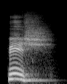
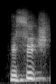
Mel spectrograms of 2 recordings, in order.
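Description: First: The word ends in a single sh sound. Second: The ending is sounded as separate sounds. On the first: The speaker calls it right. "Ş sesi olur" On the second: The speaker calls it wrong. "Fisiç değil de"

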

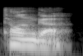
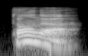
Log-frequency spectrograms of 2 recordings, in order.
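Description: First: It is said the way mainland Americans say it. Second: It is said the way islanders say it. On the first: The speaker calls it wrong. "not Tonga" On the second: The speaker calls it right. "So it's Tonga"

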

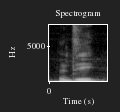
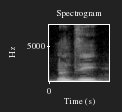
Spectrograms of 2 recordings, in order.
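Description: No difference in how they are said.

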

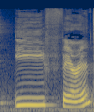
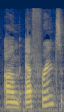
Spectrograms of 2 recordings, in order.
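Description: First: The first vowel is deliberately pronounced differently. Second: The first vowel is pronounced the usual way. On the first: "I like to mispronounce the first letter on purpose" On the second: "We also call that efferent"

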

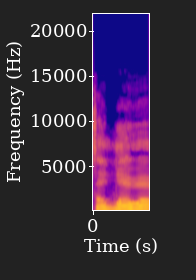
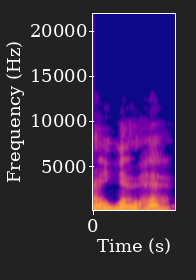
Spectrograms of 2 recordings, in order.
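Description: First: The middle H sound is left out. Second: The middle H sound is clearly pronounced. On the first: The speaker calls it right. "no H sound" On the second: The speaker calls it wrong. "not aloha"

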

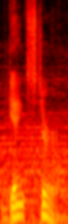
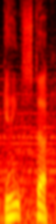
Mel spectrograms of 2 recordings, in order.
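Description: First: The final R sound is strongly pronounced. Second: The final R sound is dropped. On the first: The speaker calls it right. "with a hard R" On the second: The speaker calls it wrong. "not gangsta"

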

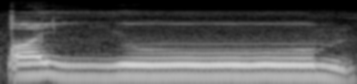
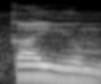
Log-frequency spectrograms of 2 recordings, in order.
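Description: First: It starts with a deep back q sound. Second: It starts with a light front k sound. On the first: The speaker calls it right. "কয়ুম বলতে হবে, কফটি জিব্বার গোড়া উপরে তালু থেকে" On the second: The speaker calls it wrong. "এখানে কফের জায়গায় কাফের উচ্চারণ করে থাকে"

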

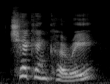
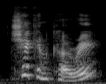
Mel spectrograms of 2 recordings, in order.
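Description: No difference in how they are said.

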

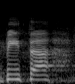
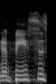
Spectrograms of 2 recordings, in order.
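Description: First: It is said in a British/Spanish way. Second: It is said in an American way.

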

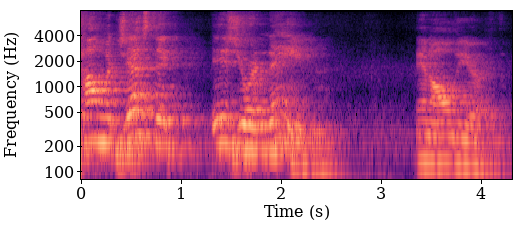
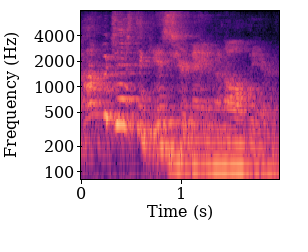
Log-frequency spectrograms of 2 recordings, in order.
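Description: First: It is said as an emphatic statement. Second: It is said as a questioning query.

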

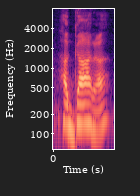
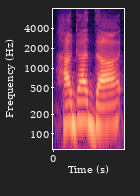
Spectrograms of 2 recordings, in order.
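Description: First: The stress falls before the last syllable. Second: The stress falls on the last syllable. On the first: This is the familiar English way of saying it. The speaker calls it wrong. "we're used to calling it the Haggadah" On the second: This is how it is said in Hebrew. The speaker calls it right. "it's actually Haggadah in Hebrew"

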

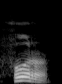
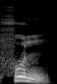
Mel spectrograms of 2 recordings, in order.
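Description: First: The syllable ends in an r sound. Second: The syllable ends in an n sound. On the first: The speaker calls it right. "tetapi fur" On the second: The speaker calls it wrong. "Bukan fun"

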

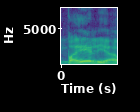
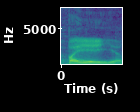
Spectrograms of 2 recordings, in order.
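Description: First: An L sound is pronounced before the final vowel. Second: The L sound is dropped before the final vowel. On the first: The speaker calls it wrong. "Не «Паэлья»" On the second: The speaker calls it right. "в таких вот произношениях букву «Л» проглатывают"

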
